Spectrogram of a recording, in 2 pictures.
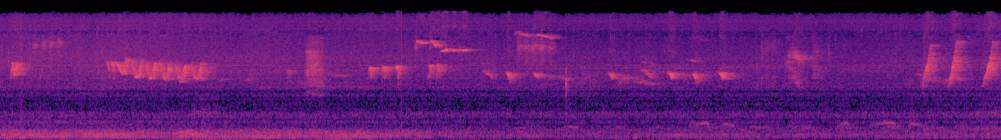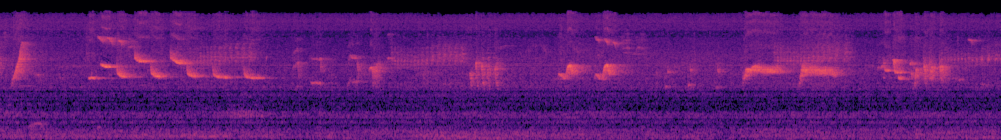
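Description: Small songbird calling outside: short chirps and quick trilled phrases, repeated every second or so, which the uploader wonders may be a wren's. A low steady rumble lies underneath.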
